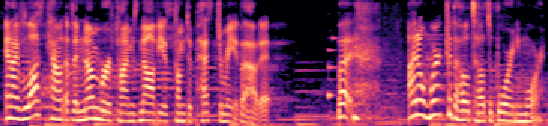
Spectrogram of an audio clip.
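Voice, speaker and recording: A woman playing a proud, exacting young chef in an anime game, brisk, frank and self-assured. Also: medium pitch, big pitch swings, over music, lightly acted. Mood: composed, frank.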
